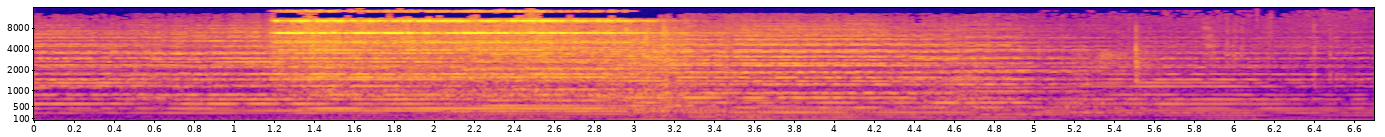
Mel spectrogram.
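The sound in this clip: A telephone rings with a sustained electronic ringtone of layered steady tones, fairly faint and holding at an even level throughout with no voices present.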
